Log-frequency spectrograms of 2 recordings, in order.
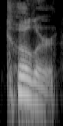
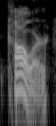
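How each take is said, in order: First: The first vowel sounds like in 'cool'. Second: The first vowel sounds like in 'call'. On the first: The speaker calls it wrong. "people say, ... It's cooler" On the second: The speaker calls it right. "I pronounce it collar"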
